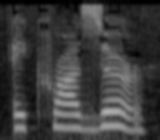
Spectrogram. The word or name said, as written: ecraseur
